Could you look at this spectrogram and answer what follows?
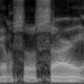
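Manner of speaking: put-on tearful crying voice. Retelling apologizing to someone who passed away: imitating own past crying. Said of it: "I'd just be crying".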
